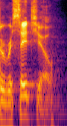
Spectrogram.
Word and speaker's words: Resatio: So anyways, shout out to resatio, and here is the pronunciation. Resatio. Resatio. All right. Resatio. Okay. So now that that's cleared up, resatio. From Indonesian, how to pronounce my name, or just call me Tio, like your uncle.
